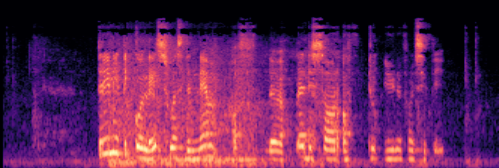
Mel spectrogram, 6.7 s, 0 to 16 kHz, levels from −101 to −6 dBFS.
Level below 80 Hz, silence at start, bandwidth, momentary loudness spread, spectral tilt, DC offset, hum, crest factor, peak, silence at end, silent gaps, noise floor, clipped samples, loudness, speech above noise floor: -44 dBFS; 1.3 s; 10 kHz; 13 LU; -4 dB/octave; under 0.1%; none; 16 dB; -2 dBFS; 0.8 s; none; -56 dBFS; under 0.1%; -18 LUFS; 39 dB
